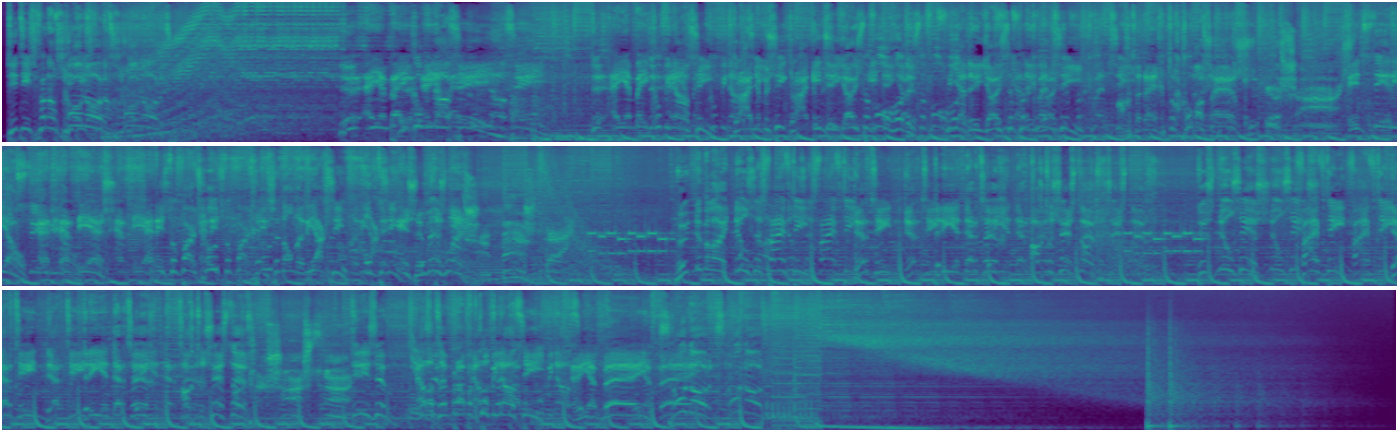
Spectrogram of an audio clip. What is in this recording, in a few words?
Jingle; Ellert & Brammert Combinatie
